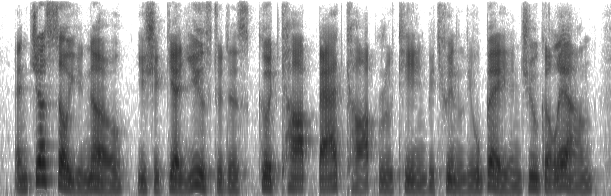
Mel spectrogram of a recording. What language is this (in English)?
English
